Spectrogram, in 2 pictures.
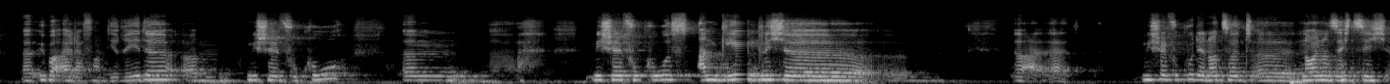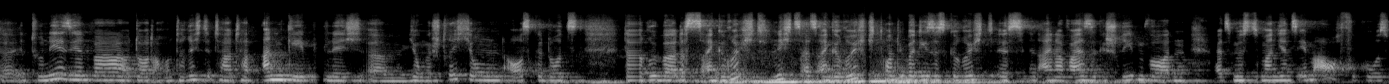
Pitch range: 170-195 Hz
